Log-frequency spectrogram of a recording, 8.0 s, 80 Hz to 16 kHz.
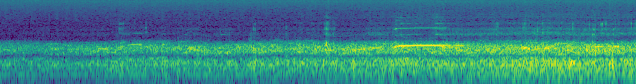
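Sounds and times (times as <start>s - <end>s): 
train rolling along rails: 1.4s - 7.9s.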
